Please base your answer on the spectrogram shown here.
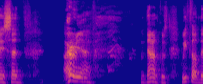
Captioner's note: laughing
